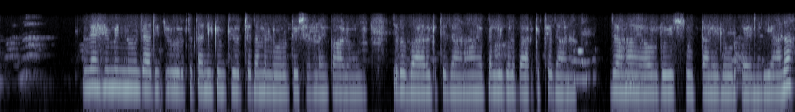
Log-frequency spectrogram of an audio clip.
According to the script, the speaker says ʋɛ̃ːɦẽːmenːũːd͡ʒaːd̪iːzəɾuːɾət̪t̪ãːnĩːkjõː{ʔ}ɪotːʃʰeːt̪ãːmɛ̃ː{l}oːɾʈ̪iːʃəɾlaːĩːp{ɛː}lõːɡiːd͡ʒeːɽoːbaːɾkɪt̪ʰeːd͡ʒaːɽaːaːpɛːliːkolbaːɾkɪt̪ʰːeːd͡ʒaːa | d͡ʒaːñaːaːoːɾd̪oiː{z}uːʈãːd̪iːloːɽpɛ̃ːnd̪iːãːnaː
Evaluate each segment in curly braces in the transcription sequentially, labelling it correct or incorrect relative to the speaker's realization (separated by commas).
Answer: incorrect, correct, incorrect, incorrect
